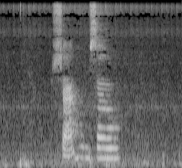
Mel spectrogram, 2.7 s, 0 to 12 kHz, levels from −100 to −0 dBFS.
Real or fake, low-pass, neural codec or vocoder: real; 10.8 kHz; none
